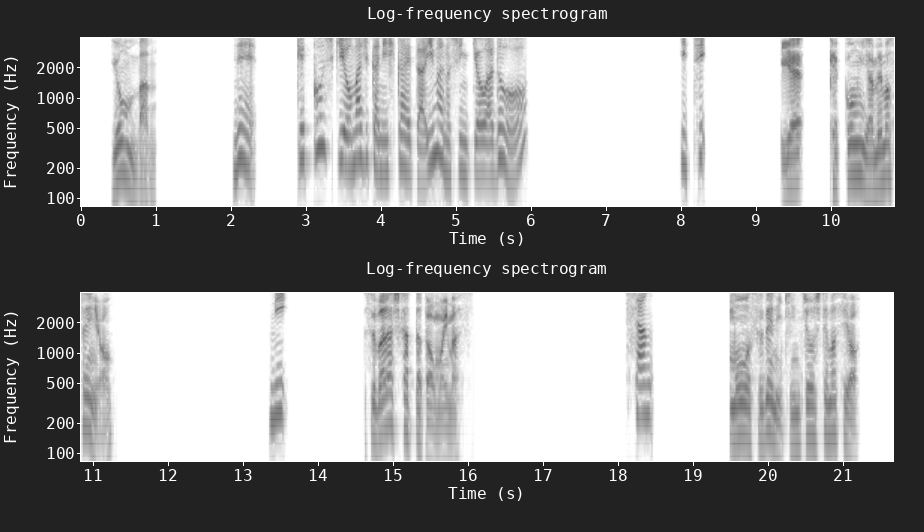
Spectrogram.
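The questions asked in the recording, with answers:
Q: 結婚式を間近に控えた今の心境はどう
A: 3: もうすでに緊張してますよ。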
